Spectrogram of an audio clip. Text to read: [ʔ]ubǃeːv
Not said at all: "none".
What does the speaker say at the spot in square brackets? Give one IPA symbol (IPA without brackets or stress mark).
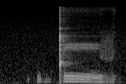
ʔ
